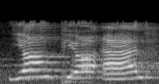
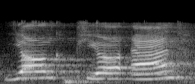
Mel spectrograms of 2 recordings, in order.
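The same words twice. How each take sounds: First: Put-on higher, louder call-out of "young, pure, and". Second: Put-on loud rising call-out of "Young, pure, and"; preacher calls out "Young, pure, and" loudly, rising on "and"; loud teaching call. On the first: Preacher urging the hall to answer, higher call. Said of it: "are there people in this hall". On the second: Preacher leads the congregation, loud call-out. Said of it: "what are we talking about today". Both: Shown as a demonstration.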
